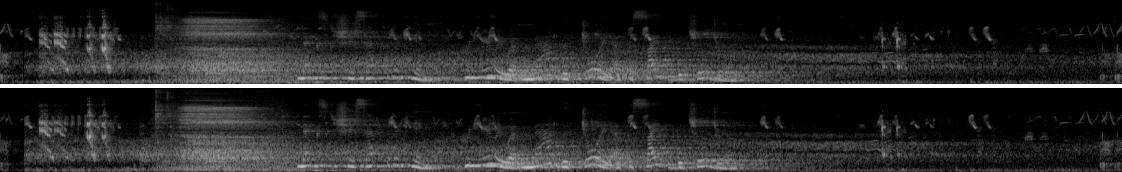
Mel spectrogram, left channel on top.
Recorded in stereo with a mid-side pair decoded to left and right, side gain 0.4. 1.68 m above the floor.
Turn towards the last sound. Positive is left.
turn(degrees=-30)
